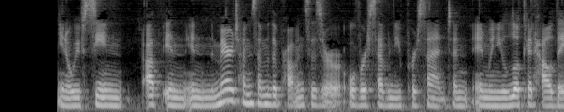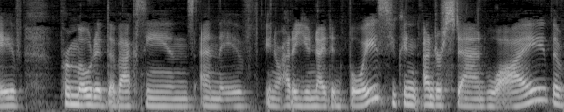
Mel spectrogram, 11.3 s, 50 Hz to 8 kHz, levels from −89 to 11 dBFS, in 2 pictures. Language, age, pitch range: English, 10-29, 160-190 Hz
